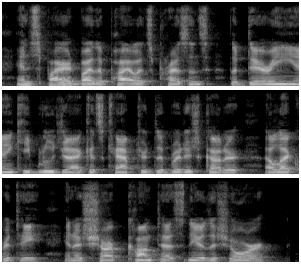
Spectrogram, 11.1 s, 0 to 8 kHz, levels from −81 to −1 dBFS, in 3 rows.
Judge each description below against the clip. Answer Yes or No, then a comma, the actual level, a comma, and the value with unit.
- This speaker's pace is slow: Yes, slow, 115 wpm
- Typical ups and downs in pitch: No, narrow, 1.3 semitones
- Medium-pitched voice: No, low, 110 Hz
